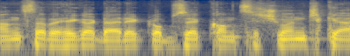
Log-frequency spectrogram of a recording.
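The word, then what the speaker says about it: constituent: answer रहेगा direct object कॉन्स्टिटुएंट क्या है आपका ओ और ये भी ध्यान रखना यहां उच्चारण करते हो ना टुवंट नहीं आएगा आएगा च साउंड आएगा कॉनस्टिटुएंट इस तरीके से बताओ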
